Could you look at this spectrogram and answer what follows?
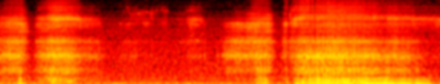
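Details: Real-time recording of a woman sleeping overnight after being very tired, no talking: rough, fluttering snoring breaths with a longer rattling snore near the end, over a steady background hiss. Snoring.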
